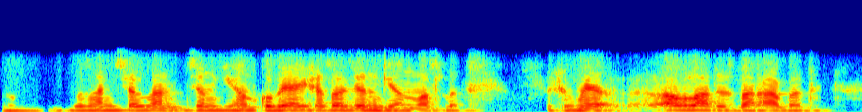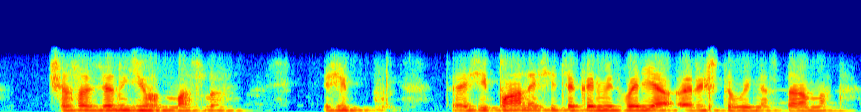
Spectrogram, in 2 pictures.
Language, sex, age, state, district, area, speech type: Kashmiri, male, 18-30, Jammu and Kashmir, Ganderbal, rural, conversation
